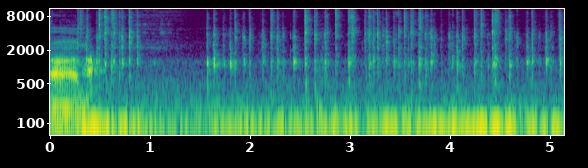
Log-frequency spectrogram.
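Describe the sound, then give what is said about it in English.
Typing a message into a chat on a computer keyboard: many quick, irregular key clicks run almost continuously, crisp and fairly quiet. “And I'm going to write it in my chat so you can actually see it, but I'll write it and then I'll say it.”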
